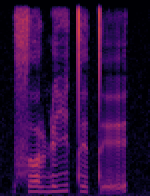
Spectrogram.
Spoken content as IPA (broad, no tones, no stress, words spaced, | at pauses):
sɤlɳitɪ tḛ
